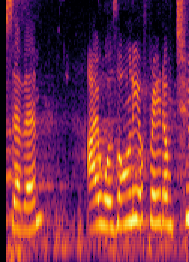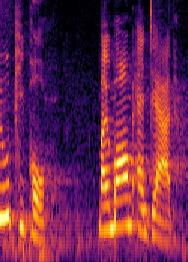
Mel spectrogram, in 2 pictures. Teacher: the speaker used partial falling intonation in the sentence when i was seven i was only afraid of two people my mom and dad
